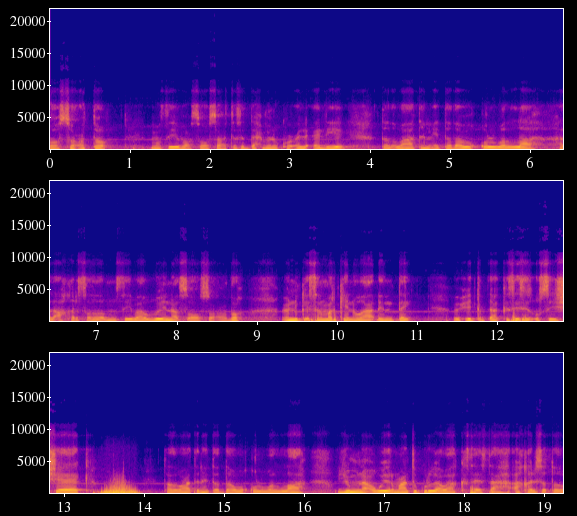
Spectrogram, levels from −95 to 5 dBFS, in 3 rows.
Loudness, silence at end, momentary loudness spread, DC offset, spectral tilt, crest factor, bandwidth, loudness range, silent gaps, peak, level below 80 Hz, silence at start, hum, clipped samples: -21 LUFS; 0 s; 12 LU; under 0.1%; -6.5 dB/octave; 20 dB; 9.6 kHz; 5 LU; none; 0 dBFS; -46 dBFS; 0 s; none; under 0.1%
